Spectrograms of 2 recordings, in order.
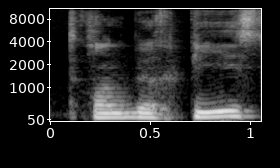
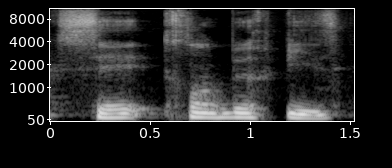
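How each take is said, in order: First: Said in the usual way. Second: Trente hit hard, slowed down and falling; stress on trente. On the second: Shown as a demonstration. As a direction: land on trente firmly, slowly. (appuyer fortement sur trente, lentement) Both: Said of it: "pas vingt-neuf".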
